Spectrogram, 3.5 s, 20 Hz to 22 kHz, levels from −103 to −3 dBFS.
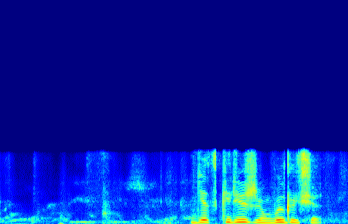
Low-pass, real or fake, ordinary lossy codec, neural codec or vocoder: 7.2 kHz; fake; none; codec, 16 kHz, 2 kbps, X-Codec, HuBERT features, trained on LibriSpeech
